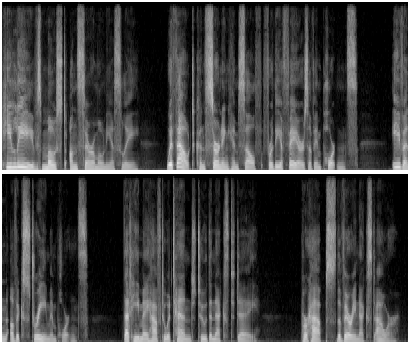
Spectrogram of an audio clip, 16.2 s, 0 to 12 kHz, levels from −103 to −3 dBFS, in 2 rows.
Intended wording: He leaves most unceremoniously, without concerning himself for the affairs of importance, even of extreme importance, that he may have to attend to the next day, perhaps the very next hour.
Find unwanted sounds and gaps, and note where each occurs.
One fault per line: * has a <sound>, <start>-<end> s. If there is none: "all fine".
all fine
